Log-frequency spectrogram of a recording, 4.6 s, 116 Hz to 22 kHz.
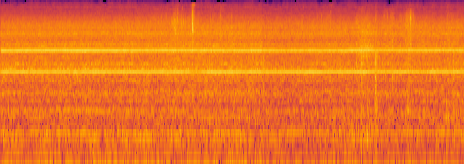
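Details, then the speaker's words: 16 kW Chinese diesel coolant heater heating a cabin, lid on: steady high fan whoosh with two fixed whistle tones through the shutdown sequence, water pump running about 30 seconds extra after switch-off; normal heater shutdown. "as it shuts down it will leave the pump running for an extra 30 seconds so it keep circulating liquid once everything else has been switched off"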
